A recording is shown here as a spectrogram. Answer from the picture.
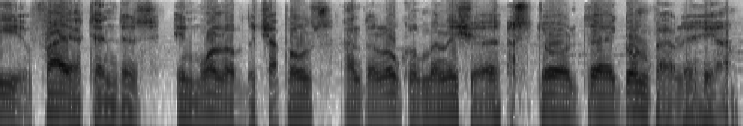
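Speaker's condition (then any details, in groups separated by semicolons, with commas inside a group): Motor neuron disease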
